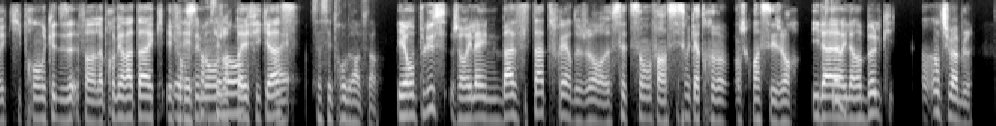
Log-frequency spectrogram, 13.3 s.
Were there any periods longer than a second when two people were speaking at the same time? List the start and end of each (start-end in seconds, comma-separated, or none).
2.3-4.0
